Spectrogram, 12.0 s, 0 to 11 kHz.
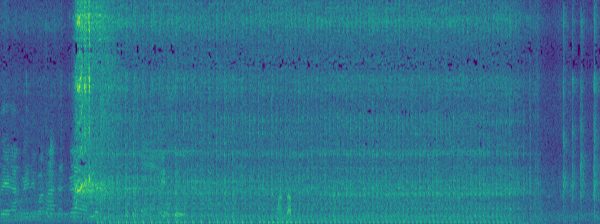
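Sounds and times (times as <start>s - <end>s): motorcycle engine idling: 1.5s - 11.0s.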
